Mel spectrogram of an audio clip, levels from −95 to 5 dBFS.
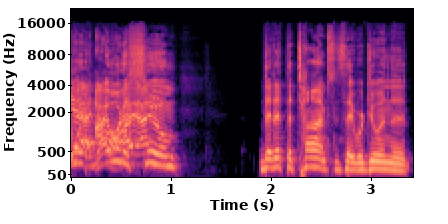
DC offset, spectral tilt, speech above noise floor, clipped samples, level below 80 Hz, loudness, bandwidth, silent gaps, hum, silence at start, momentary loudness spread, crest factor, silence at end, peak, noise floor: under 0.1%; -3.5 dB/octave; 59 dB; under 0.1%; -48 dBFS; -16 LUFS; 16.5 kHz; none; none; 0 s; 6 LU; 14 dB; 0.05 s; -4 dBFS; -76 dBFS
